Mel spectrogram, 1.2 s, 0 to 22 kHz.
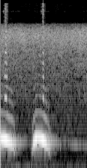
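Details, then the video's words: Two rounded, hollow coos from a spotted dove, a 'KUK 2' style caller used to lure other doves into calling. The second coo rises and then falls, and a faint low tone trails after it. "Tekukur KUK 2 Gacor satu ini AMPUH Banget Pancing Derkuku Lain Biar Ikut Bunyi"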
